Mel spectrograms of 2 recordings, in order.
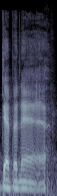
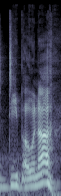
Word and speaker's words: debonair: Suave and debonair. That's not how debonair is spelled. The way you wrote that, I like nearly said it as deboner. Which is absolutely not what that is.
